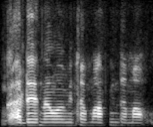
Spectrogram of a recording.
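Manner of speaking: fast, high, loud rebuke; fast angry scolding. Retold or imitated. Customer scolding the cashier for not apologizing, fast, high and loud. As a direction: rattle off the complaint in fury.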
